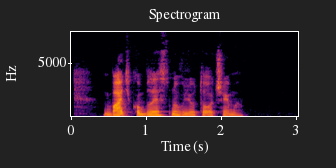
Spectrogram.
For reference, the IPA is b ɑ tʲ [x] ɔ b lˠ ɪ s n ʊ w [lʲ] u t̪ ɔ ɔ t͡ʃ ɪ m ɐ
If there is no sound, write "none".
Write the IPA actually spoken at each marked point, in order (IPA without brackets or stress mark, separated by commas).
k, lʲ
